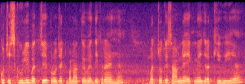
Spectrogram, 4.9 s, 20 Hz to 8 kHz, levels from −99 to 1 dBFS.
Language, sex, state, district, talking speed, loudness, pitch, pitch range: Hindi, male, Uttar Pradesh, Lucknow, 195 wpm, -15 LUFS, 175 Hz, 165-185 Hz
